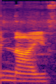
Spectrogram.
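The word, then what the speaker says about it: knife: Silent letters जैसे कि नाइफ, नाइफ में अब you know there is a first alphabet that is के। अब के को हमने साइलेंट रखना है, ठीक है, तो बहुत सारे स्टूडेंट्स क्या करते हैं, वो उसको भी फोनेमिकली ट्रांसक्राइब कर रहे होते हैं कि चेंज करें के को किस में करना है। तो डोंट चेंज इट, जो साउंड आपकी साइलेंट है वो साइलेंट में ही रहेगी।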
